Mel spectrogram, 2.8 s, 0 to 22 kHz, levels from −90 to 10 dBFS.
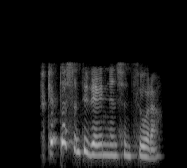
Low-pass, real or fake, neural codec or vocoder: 5.4 kHz; fake; codec, 16 kHz, 4 kbps, FreqCodec, larger model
